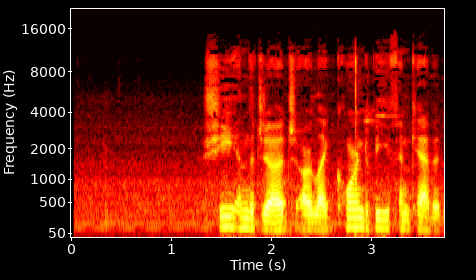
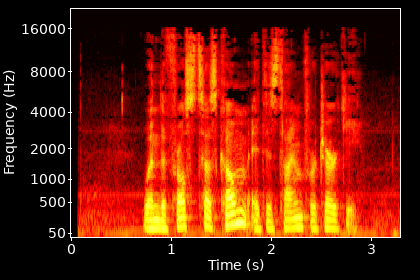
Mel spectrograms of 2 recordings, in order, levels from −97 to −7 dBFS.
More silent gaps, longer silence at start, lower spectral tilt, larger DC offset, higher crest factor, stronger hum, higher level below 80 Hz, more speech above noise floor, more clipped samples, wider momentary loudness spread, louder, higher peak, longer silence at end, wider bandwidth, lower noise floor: neither; second, 0.35 s vs 0.5 s; first, -6 dB/octave vs -4.5 dB/octave; neither; about the same, 20 dB vs 20 dB; neither; second, -58 dBFS vs -50 dBFS; first, 28 dB vs 24 dB; neither; about the same, 8 LU vs 10 LU; first, -21 LUFS vs -25 LUFS; first, -2 dBFS vs -8 dBFS; about the same, 0.05 s vs 0 s; second, 13 kHz vs 16 kHz; about the same, -49 dBFS vs -49 dBFS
